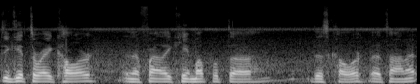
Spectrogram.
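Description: A man speaks over light background noise. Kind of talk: interview answer. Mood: relaxed, modest. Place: garage. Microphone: lapel.

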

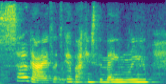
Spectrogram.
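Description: Faint background noise sits behind the speaker. The delivery moves at a moderate pace with lively intonation and a slightly mellow tone. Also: woman, fairly high pitch for a woman.

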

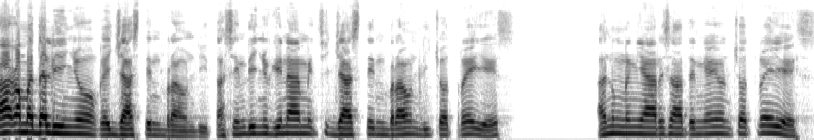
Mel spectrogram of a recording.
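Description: Here a man speaks in an animated tone. His pitch is fairly high and his pace moderate. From Philippines. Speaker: sports vlogger. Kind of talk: angry rant, sarcastic commentary on a basketball loss. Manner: animated, exasperated, sarcastic; repeats phrases, rising volume, laughs mid-rant. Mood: frustrated, critical. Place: home room. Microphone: studio mic.

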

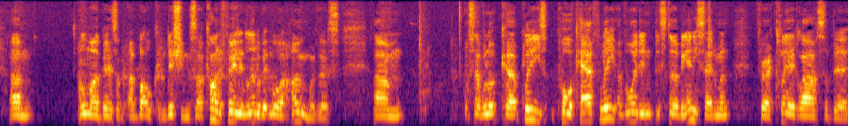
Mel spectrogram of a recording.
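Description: A man's voice shows ordinary pitch variation and keeps a moderate pace. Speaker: home brewer reviewing beer. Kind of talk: casual vlog chat. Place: home room. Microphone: phone near.

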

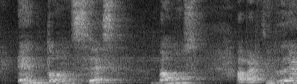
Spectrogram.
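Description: Audible room echo follows this woman. Her voice is high-pitched. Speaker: exercise instructor. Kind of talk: tutorial. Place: home room. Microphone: camera far.

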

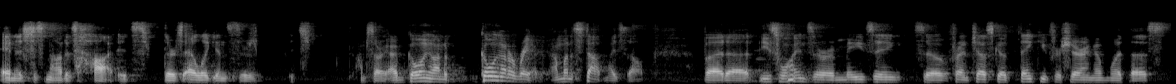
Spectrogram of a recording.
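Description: This man talks at a moderate pace in an American accent. There's ordinary variation in his pitch. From Napa, California; California. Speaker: sommelier; tasting host. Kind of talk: wine tasting discussion. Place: home room.

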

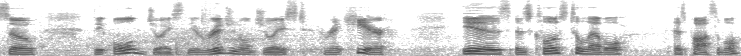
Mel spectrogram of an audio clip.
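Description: A man is speaking against light background noise. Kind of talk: tutorial. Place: home room. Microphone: phone near.

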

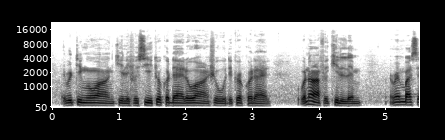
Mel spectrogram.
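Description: A man talks with a Jamaican accent. His pace is fairly quick. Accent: Jamaican Patois-accented English. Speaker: vlogger. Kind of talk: casual vlog commentary. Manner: animated.

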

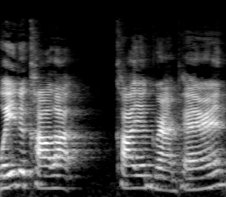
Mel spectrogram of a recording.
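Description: A woman speaks with a Virgin Islands accent. Room echo can be heard. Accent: Virgin Islands Creole. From British Virgin Islands. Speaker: vlogger. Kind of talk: casual talk to camera. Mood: playful, relaxed. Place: home room. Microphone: webcam.

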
